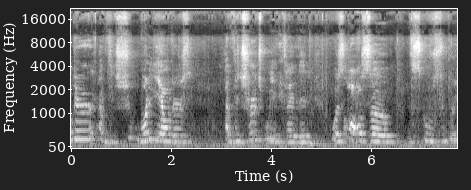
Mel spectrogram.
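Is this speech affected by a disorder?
Yes: cerebral palsy.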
